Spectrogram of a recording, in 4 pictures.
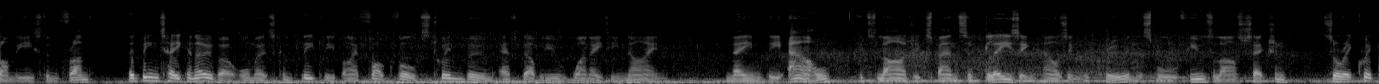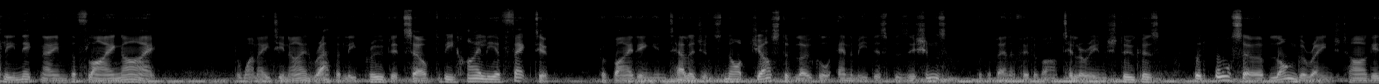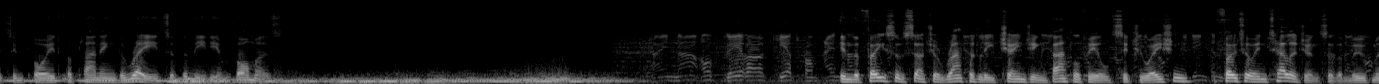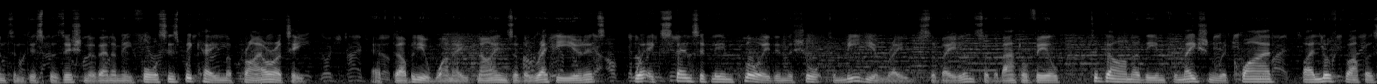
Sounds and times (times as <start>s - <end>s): Speech: 0.0s - 6.6s, 7.3s - 15.4s, 16.2s - 30.4s, 34.1s - 55.1s.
